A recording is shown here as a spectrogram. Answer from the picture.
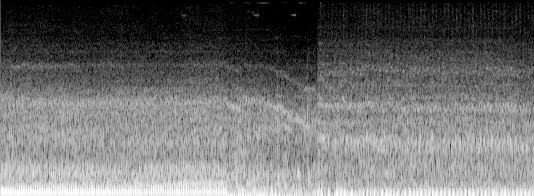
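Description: Motorcycle engine running at a steady cruise over wind noise. About two seconds in the throttle rolls off, and the engine note falls and settles lower as the bike slows.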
